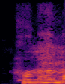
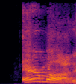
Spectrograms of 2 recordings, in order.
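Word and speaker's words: Germán: Herman Marquez, that's wrong. Maybe. Maybe I'm, I'm setting them up here. – I thought it was Marquez, too. Airmon. It's Airmon Marquez.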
